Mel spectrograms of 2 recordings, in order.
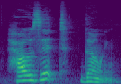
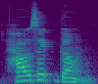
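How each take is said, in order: First: All the sounds run together. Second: All the sounds run together.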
